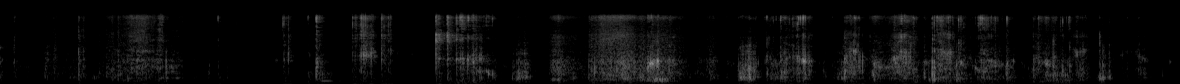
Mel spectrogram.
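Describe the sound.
Someone crunches and chews a potato chip, making many crisp, irregular crackling bursts with brief pauses between bites. The sound is quiet overall, with no talking.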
